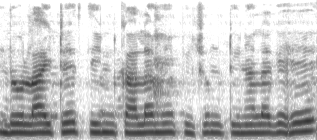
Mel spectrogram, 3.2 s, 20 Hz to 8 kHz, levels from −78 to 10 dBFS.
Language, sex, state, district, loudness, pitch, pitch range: Chhattisgarhi, male, Chhattisgarh, Rajnandgaon, -16 LUFS, 185 Hz, 180-190 Hz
